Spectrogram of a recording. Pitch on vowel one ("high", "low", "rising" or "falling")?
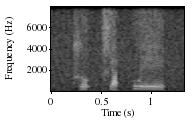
low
